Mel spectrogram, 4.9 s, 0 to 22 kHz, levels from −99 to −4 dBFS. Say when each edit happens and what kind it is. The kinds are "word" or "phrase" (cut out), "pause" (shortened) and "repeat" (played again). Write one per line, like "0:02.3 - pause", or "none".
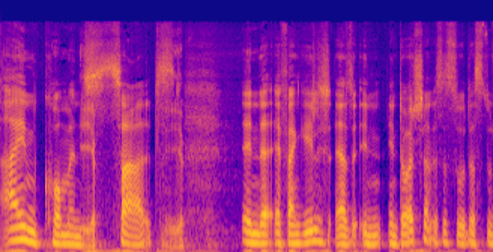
none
